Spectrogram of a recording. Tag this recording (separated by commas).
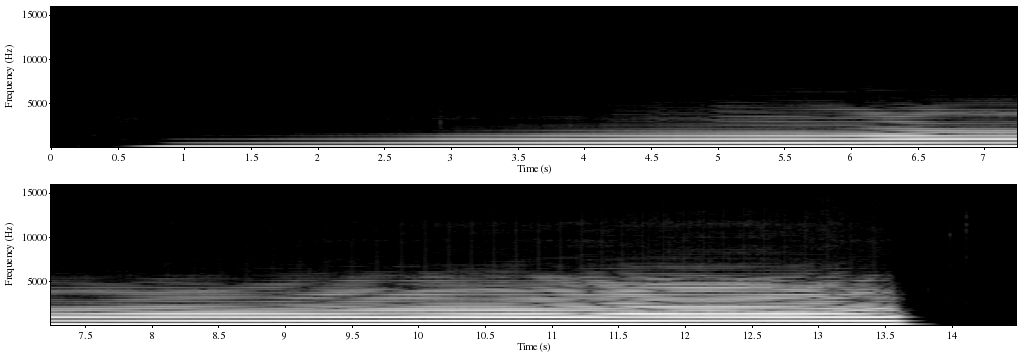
Wind instrument, Music, Musical instrument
